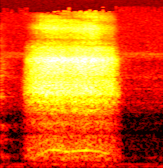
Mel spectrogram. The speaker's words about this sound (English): So here you go. You take a big deep breath in.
